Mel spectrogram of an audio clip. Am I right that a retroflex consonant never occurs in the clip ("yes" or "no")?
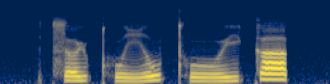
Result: yes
